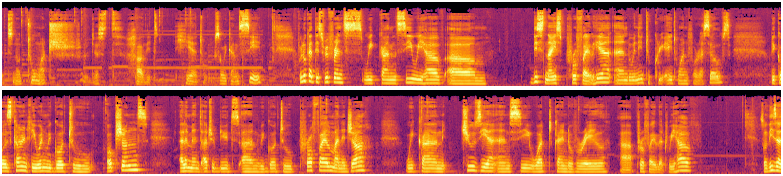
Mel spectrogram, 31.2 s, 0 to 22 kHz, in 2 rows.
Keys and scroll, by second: 2.7 ctrl+d, 8.2 Escape, 27.0 r.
